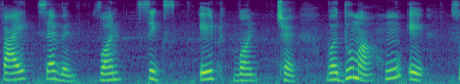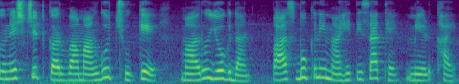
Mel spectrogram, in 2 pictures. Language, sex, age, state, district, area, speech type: Gujarati, female, 18-30, Gujarat, Anand, urban, read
